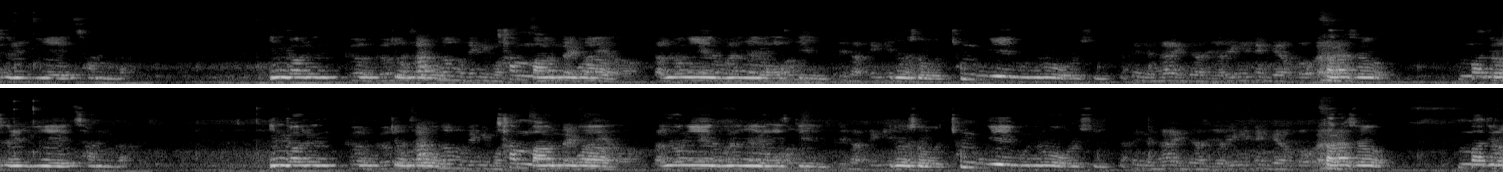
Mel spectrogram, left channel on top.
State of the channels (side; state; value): both; normal; correlation 0.64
